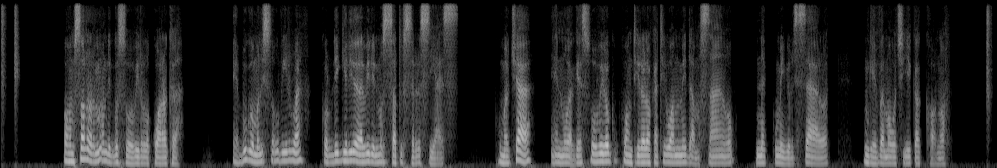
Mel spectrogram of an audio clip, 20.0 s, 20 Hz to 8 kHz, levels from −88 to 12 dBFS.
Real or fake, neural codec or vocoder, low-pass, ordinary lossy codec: fake; codec, 16 kHz in and 24 kHz out, 0.4 kbps, LongCat-Audio-Codec, fine tuned four codebook decoder; 7.2 kHz; none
